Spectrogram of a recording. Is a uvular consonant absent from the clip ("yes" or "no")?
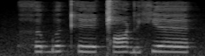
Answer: yes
